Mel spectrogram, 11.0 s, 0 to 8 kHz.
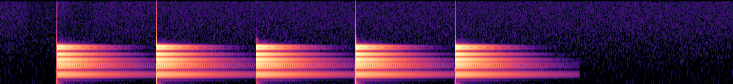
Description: Clock strike, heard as a bell. 5. Five o'clock.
